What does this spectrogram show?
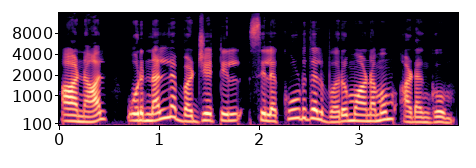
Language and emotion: Tamil, neutral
